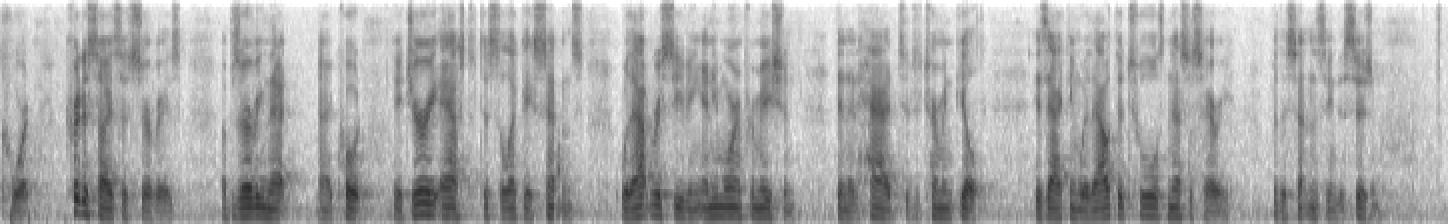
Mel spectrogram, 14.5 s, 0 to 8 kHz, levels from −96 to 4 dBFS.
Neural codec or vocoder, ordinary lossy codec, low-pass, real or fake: none; Opus, 32 kbps; 7.2 kHz; real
